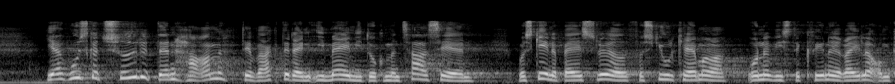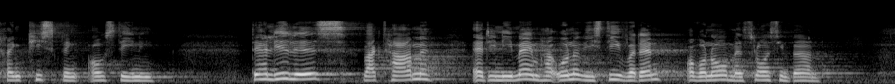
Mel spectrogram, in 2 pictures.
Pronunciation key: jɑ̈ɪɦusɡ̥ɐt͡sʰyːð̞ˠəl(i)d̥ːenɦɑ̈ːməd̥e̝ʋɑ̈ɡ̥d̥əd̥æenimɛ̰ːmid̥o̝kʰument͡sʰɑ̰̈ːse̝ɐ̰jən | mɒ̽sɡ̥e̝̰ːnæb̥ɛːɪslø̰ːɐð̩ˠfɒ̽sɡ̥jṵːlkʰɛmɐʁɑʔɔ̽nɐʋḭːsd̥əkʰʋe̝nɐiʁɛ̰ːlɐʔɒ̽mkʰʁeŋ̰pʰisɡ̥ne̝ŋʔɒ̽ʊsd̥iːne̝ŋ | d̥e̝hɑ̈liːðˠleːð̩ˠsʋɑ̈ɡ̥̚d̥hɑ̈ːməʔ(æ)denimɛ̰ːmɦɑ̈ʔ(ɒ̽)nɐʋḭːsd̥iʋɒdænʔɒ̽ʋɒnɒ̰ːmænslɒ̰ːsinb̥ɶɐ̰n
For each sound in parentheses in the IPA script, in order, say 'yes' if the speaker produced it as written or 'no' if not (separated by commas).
yes, yes, no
